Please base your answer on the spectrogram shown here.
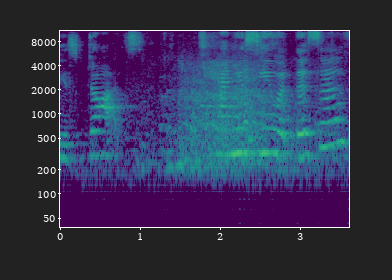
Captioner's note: laughter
